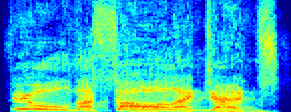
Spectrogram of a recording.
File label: Male Felguard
